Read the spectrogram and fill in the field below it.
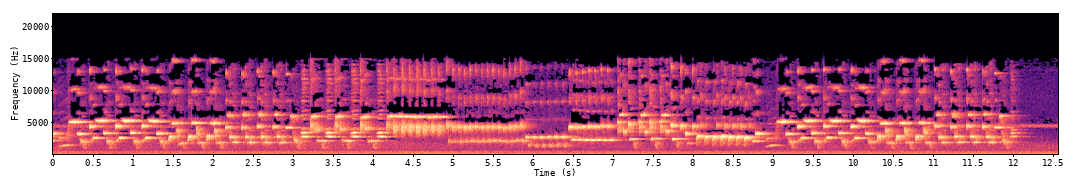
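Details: Champion Spanish Timbrado canary sings an intermediate song: a long, rapid, varied run of bright metallic trills, rolls and ringing notes, almost without pause, over a faint low hum.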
